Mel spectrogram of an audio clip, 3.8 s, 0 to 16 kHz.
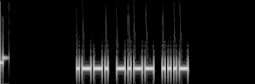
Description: Morse code, heard as a keyed tone, about 28 wpm, 700 Hz. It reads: PYV
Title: USA Call Sign Postfixes - 3 Letters 28wpm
